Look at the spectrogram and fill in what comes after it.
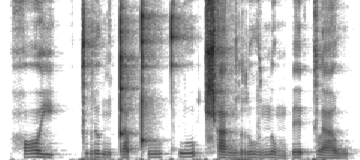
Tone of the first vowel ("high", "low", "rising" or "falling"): falling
